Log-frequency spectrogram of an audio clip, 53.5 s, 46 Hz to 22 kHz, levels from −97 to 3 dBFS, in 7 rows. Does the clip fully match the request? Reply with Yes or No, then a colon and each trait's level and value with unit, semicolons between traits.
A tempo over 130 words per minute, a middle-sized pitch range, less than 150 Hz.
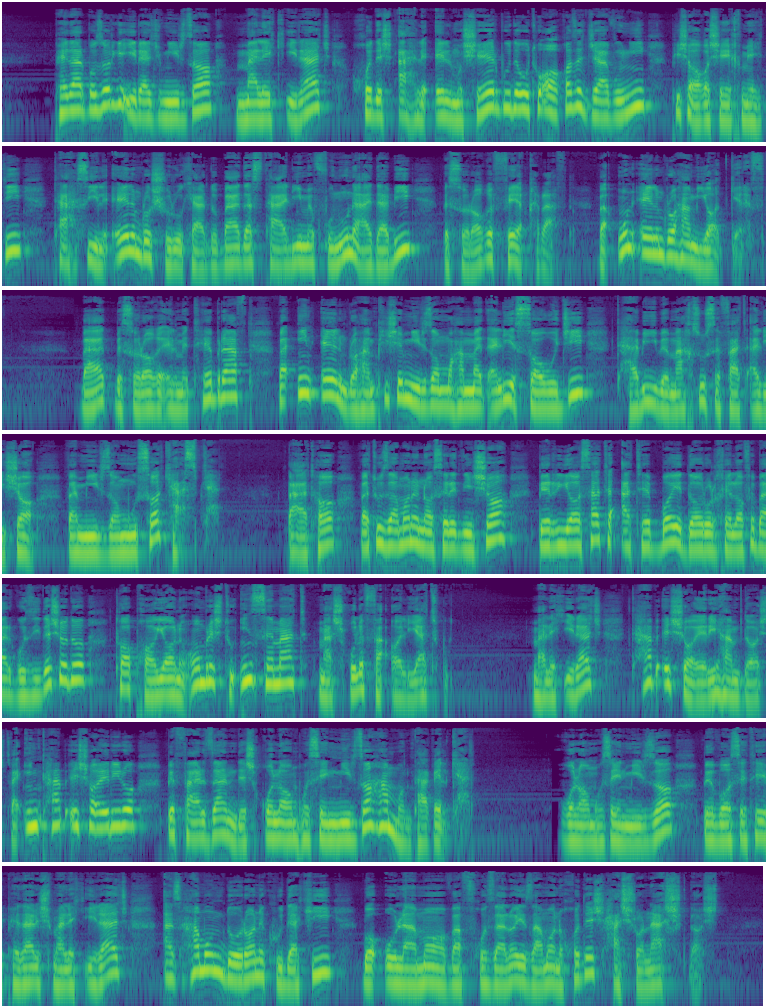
No: average, 150 wpm; wide, 7.5 semitones; medium, 140 Hz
